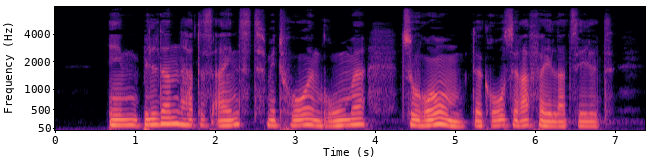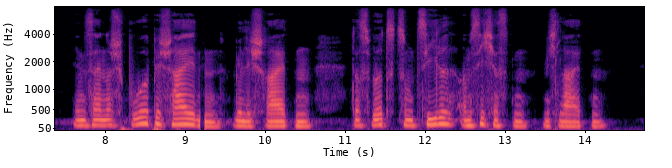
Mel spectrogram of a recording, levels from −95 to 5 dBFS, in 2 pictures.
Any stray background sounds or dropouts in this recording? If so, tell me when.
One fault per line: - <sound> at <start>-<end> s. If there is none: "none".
- dropout at 9.2-9.2 s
